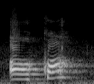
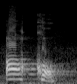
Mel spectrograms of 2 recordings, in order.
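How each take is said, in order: First: The pitch goes from mid to high. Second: The pitch goes from mid to low. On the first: "Re, Mi" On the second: "Re, Do"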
